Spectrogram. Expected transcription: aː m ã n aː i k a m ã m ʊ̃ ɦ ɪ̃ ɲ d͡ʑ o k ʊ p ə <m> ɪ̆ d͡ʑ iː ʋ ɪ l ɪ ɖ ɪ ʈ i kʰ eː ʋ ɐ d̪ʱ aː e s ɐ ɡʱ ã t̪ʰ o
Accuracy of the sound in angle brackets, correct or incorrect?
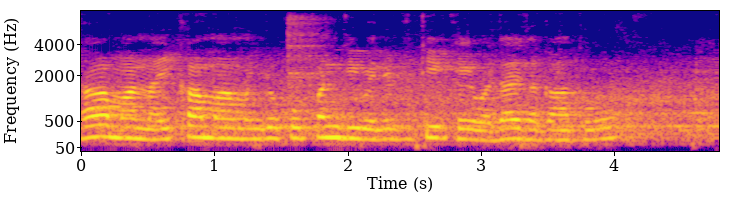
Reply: incorrect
